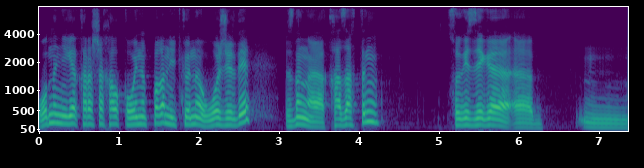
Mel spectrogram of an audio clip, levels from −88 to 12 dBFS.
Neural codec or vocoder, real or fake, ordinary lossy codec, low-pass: none; real; none; none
